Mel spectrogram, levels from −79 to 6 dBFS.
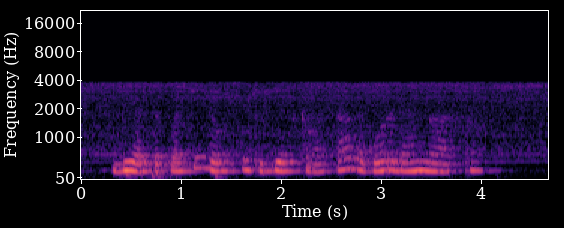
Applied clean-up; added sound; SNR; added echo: none; Sawing; 20 dB; reverberation time 0.5 s.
